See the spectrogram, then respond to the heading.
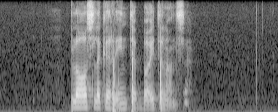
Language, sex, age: Afrikaans, male, 23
